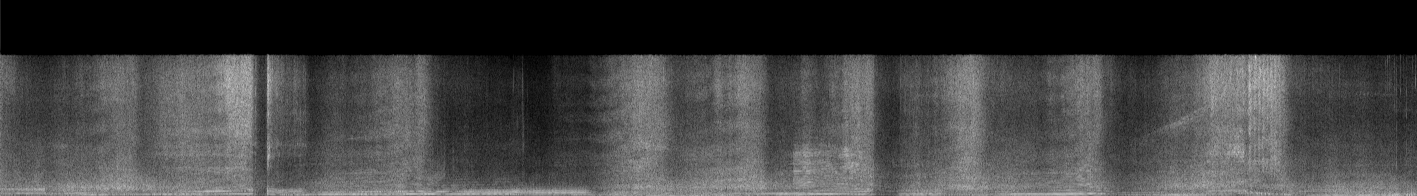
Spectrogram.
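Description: Lexus cars accelerating hard one after another, engines revving up in pitch and dropping sharply at each gear change, over and over.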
